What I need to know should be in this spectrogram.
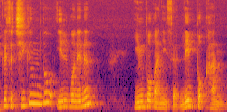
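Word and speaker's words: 隣保館: 림포칸 이렇게 돼요.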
